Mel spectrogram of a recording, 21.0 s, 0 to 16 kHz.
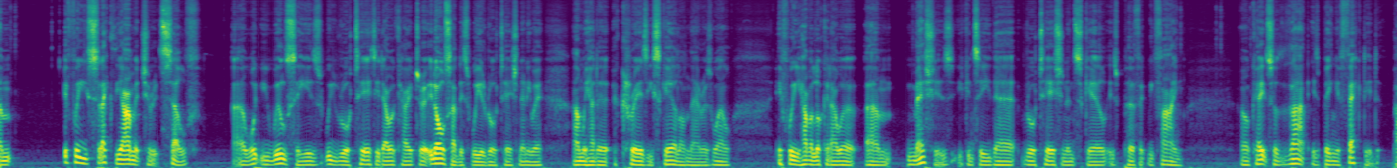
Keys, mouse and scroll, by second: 0.2-2.8 drag, 13.7 click, 16.5-20.9 drag.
